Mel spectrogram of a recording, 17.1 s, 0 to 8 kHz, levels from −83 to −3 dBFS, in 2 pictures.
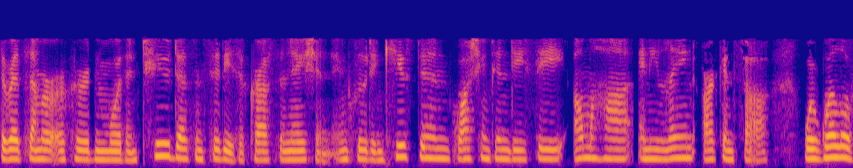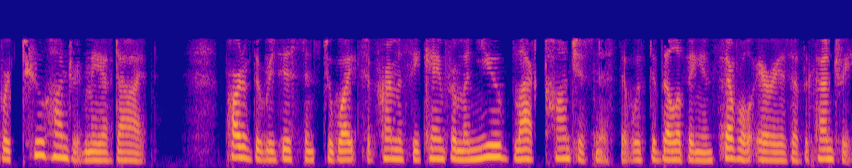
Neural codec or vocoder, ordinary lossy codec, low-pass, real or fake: none; AAC, 16 kbps; 7.2 kHz; real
